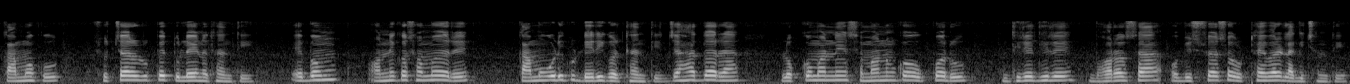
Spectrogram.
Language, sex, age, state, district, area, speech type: Odia, male, 60+, Odisha, Jajpur, rural, spontaneous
